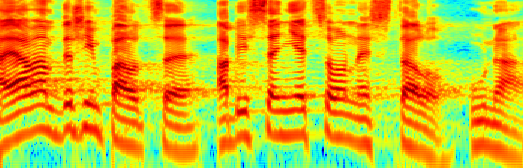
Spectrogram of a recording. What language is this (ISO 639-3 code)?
ces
